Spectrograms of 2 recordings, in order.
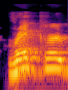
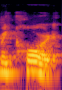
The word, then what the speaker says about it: record: you so you have the noun which usually receives the stress on the first syllable and the verb which usually receives the stress on the second syllable there are a few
